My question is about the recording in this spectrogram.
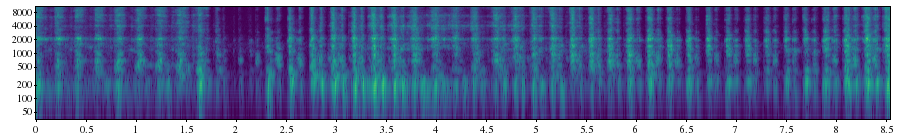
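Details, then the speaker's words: Woodturning lathe cutting a Cypress bowl blank: rapid rhythmic scraping pulses, two or three a second, pushing the gouge in and out as it catches the high spots of the warped, out-of-round wood. "You can hear that it's not hitting round. It's hitting a little bit of a bang, bang, bang, bang, bang. See how it's moving me in and out? That's that little bit of a warp that's in the wood."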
